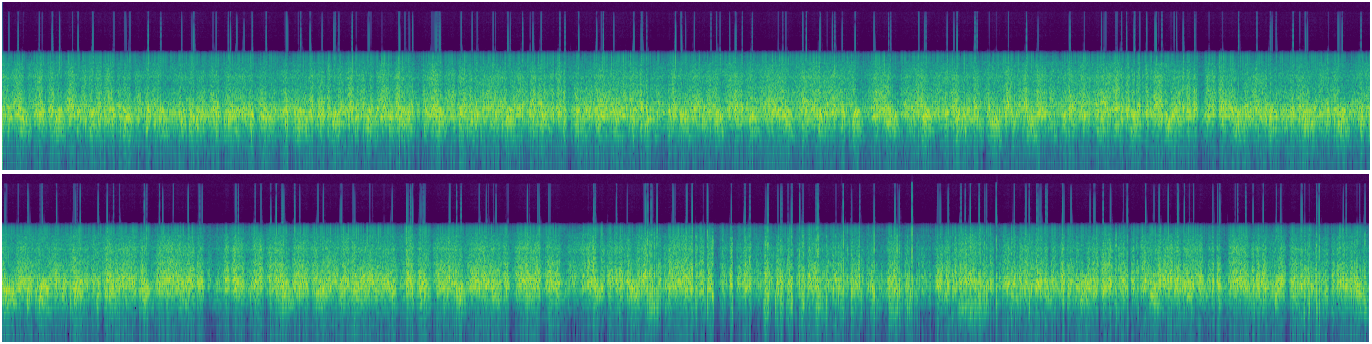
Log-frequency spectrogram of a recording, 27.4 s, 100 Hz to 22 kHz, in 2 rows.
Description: Early pregnancy fetal heartbeat at 9 weeks and 2 days using a fetal doppler. Heartrate is approx. 168bpm :)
